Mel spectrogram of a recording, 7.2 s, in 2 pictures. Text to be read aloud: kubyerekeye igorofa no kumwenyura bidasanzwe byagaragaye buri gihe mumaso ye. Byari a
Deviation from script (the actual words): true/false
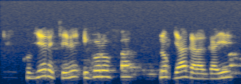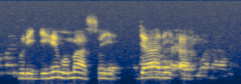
true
